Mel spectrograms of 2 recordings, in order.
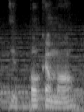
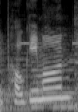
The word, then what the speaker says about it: Pokémon: say pokemon or pokemon it's just americanized because that's how the word works in english for the roots because bokeh we basically copy what's in japanese but mon they pronounce monster a little bit different than us i guess because o's work different in japanese well that's everything we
